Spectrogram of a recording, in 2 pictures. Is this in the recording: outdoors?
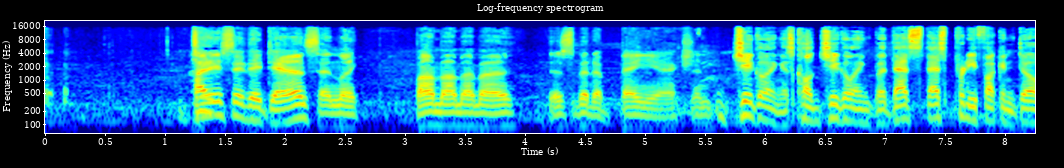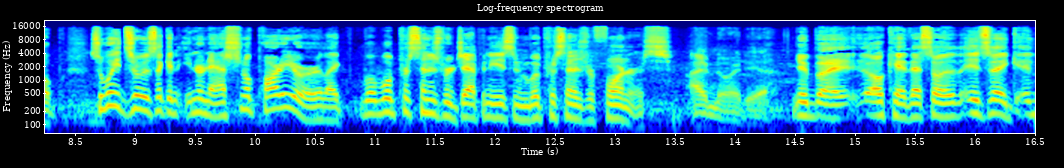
yes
